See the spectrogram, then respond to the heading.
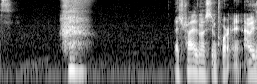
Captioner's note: deeply exhales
